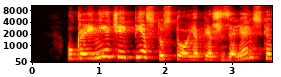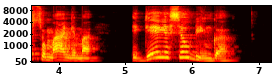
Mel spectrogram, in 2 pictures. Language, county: Lithuanian, Tauragė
